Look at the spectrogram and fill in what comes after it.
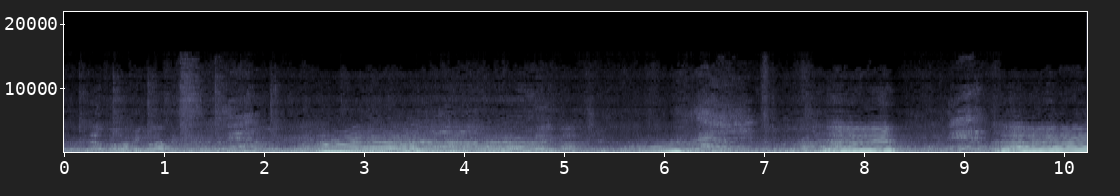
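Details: Cattle at a traditional animal market, several moos from different cows, some short, others rising and bending, louder bursts near the end, with background chatter and crowd noise.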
